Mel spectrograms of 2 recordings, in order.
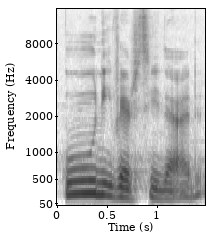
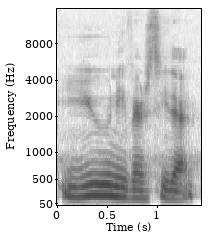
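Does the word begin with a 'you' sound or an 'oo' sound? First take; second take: oo; you. First: The word begins with a pure 'oo' sound. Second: The word begins with an English 'you' sound. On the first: The speaker calls it right. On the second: The speaker calls it wrong. "not universidad"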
